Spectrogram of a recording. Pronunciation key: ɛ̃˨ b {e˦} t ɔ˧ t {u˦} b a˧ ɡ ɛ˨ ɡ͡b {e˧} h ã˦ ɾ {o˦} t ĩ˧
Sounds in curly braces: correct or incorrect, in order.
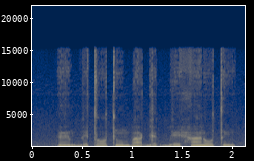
incorrect, incorrect, correct, correct

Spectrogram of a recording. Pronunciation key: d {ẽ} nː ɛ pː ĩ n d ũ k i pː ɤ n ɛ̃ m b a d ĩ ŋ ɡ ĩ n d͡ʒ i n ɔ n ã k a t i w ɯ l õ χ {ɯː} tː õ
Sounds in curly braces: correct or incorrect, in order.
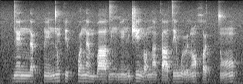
correct, incorrect

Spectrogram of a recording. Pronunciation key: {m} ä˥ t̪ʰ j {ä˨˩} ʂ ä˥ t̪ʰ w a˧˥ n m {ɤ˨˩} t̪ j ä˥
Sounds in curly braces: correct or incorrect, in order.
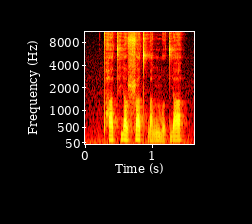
incorrect, incorrect, correct

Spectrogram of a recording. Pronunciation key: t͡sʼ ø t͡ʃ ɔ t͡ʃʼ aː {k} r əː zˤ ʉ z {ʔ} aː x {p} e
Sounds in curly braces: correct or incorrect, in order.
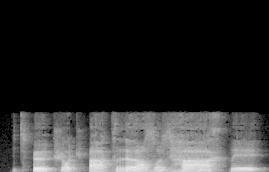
correct, incorrect, correct

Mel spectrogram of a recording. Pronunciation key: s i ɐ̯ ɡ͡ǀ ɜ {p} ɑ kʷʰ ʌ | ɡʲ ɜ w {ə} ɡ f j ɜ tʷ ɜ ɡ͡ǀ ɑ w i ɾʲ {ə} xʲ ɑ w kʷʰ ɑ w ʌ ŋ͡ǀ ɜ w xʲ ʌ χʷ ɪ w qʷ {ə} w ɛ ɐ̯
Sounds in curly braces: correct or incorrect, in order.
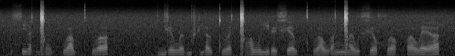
incorrect, correct, incorrect, correct

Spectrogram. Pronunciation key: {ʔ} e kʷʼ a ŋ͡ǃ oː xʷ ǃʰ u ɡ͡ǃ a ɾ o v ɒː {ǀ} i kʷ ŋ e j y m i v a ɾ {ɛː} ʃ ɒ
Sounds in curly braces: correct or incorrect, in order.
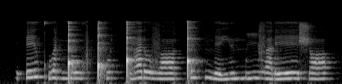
correct, incorrect, incorrect

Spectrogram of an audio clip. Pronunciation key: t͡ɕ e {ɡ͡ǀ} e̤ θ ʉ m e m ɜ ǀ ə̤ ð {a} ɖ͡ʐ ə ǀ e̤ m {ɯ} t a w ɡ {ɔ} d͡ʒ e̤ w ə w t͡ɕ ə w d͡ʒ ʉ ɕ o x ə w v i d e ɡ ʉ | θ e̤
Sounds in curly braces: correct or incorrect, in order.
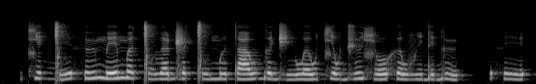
correct, incorrect, correct, incorrect

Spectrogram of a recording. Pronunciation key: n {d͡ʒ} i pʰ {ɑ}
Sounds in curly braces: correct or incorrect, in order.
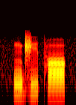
correct, correct

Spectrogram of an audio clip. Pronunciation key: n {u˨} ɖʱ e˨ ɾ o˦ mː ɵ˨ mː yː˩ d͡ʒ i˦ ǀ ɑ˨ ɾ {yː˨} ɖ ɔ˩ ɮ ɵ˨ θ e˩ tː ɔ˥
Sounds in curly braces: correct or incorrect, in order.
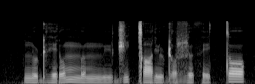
correct, incorrect

